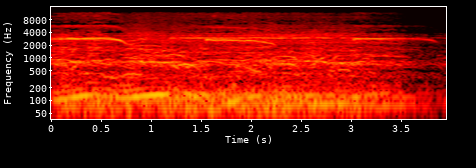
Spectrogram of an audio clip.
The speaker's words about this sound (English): Hundreds of fans applaud in Yaoundé as the national women's volleyball team of Kenya lifts gold for the 10th time as women's African volleyball champions.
